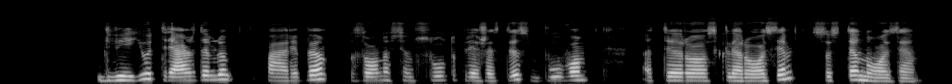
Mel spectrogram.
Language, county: Lithuanian, Utena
